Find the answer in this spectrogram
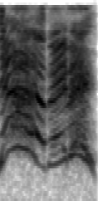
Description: yeah

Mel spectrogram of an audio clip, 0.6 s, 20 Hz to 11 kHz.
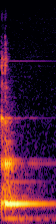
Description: xylophone; Sound Effects for Multimedia - Volume 1

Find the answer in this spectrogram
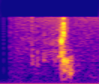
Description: card

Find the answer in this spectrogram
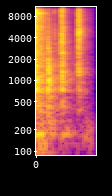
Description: wood, doors; SINDEMO; environment

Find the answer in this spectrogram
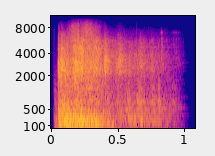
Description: rock hit; planecr

